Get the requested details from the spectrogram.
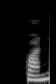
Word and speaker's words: quán: Quán là cái mũ, còn đọc là quan,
